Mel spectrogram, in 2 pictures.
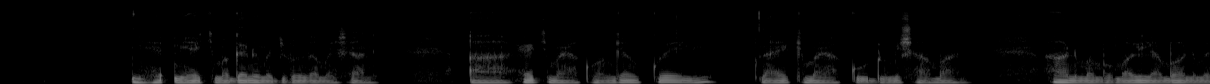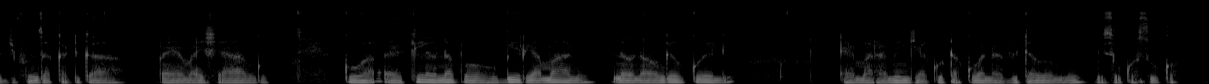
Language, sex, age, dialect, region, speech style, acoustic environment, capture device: Swahili, male, 25-34, Kenya - Nairobi Sheng-influenced, Kenya, focused, silence, mobile / Linux / Chrome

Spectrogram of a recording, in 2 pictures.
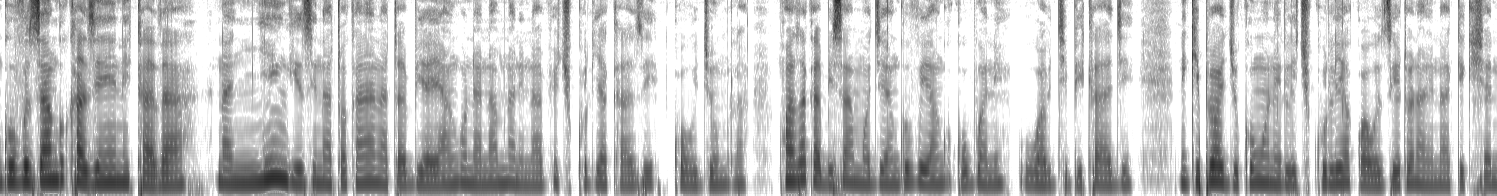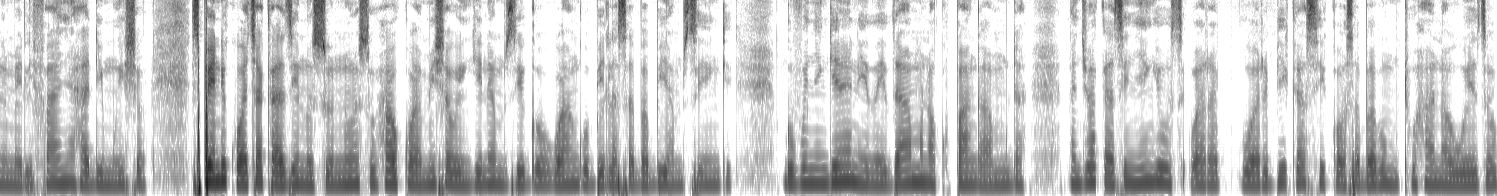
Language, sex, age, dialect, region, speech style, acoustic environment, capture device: Swahili, female, 25-34, Kenya - Nairobi Sheng-influenced, Kenya, relaxed, nature, mobile / Linux / Chrome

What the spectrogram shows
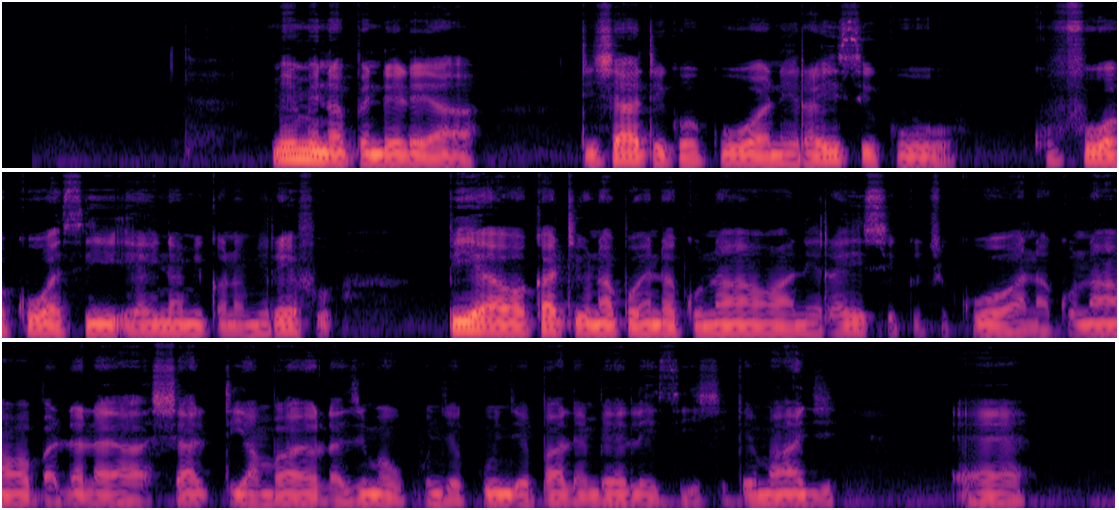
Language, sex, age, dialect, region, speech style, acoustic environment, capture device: Swahili, male, 18-24, Kenya - Nairobi Sheng-influenced, Kenya, excited, nature, mobile / Linux / Chrome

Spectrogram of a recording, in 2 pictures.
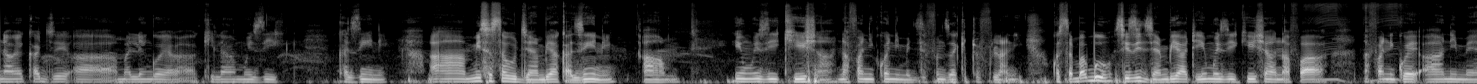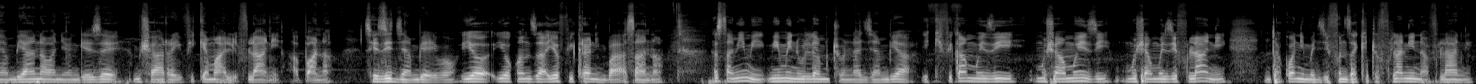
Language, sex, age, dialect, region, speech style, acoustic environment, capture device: Swahili, male, 18-24, Kenya - Nairobi Sheng-influenced, Kenya, happy, nature, mobile / Linux / Chrome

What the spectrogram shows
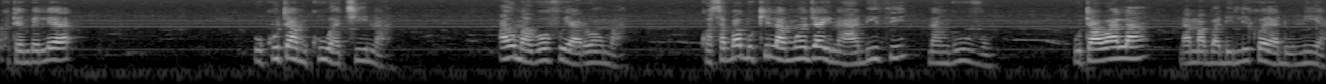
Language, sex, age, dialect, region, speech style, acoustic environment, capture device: Swahili, male, 35-44, Kenya - Nairobi Sheng-influenced, Kenya, focused, silence, desktop / Windows / Chrome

